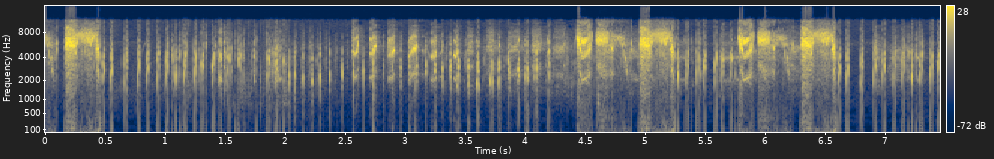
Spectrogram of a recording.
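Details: Edible-nest swiftlet, of the red-nest kind, giving rapid dry clicking rattles mixed with high, thin twittering chirps in dense bursts, with louder squeaky clusters near the start and again from the middle onward.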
